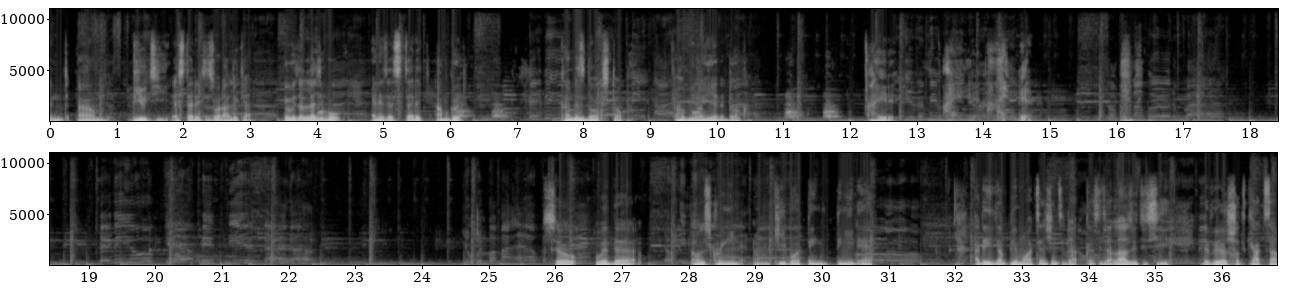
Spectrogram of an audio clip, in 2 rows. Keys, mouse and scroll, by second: 4.3 ctrl+alt+scroll up 1, 10.3 ctrl+z, 10.7 shift+click, 12.6 Up, 15.1 Down, 15.4 Down, 15.6 Down, 16.0 Down, 16.6 Return, 18.9 ctrl+alt+scroll down 1, 21.9 alt+click.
